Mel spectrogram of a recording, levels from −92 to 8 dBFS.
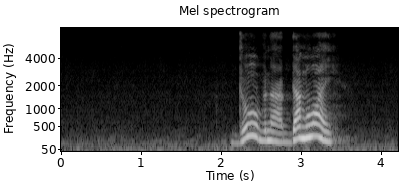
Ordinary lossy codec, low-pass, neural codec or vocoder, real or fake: none; 7.2 kHz; codec, 16 kHz, 8 kbps, FreqCodec, smaller model; fake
